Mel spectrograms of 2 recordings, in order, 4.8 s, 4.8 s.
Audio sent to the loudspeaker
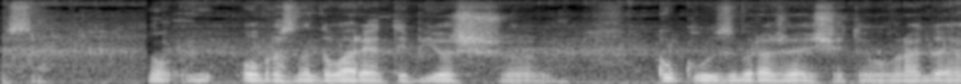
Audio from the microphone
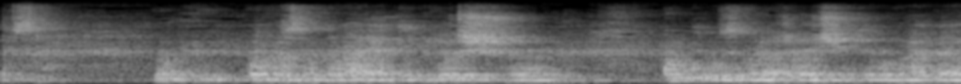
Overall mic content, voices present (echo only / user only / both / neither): echo only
